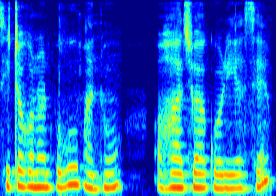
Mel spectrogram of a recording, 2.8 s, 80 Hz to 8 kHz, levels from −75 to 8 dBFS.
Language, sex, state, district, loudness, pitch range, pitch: Assamese, female, Assam, Kamrup Metropolitan, -14 LUFS, 210-230 Hz, 220 Hz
